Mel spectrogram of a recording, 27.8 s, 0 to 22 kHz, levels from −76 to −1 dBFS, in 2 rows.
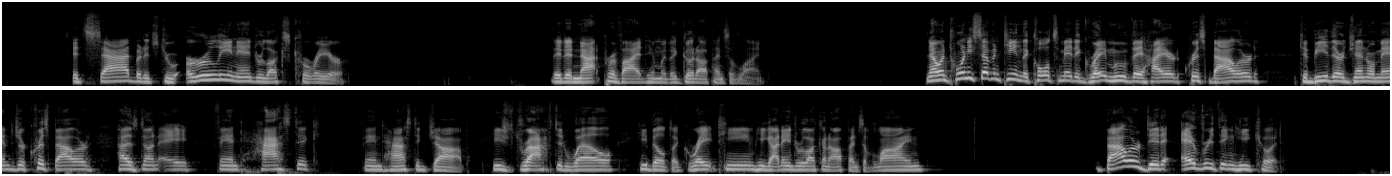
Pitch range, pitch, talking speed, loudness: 135-155 Hz, 145 Hz, 145 wpm, -27 LUFS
